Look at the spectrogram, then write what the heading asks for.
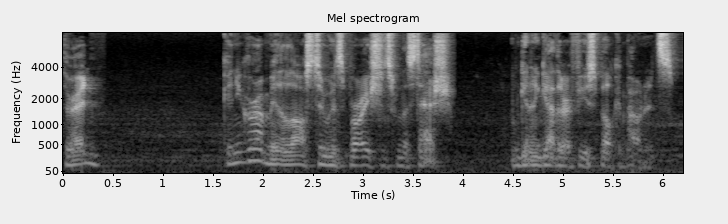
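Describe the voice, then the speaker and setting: A man's voice: mid-range voice, moderate pace, gravelly, pushed and bright, slight background noise. A man voicing a brooding, world-weary wizard investigator with a wry, dry way of talking. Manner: wry, brooding, muttering asides.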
